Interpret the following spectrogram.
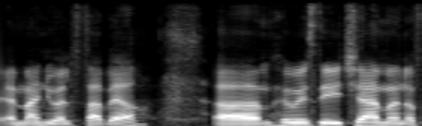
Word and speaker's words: Emmanuel Faber: We are lucky to be able to interview Emmanuel Faber, who is or I should pronounce that in the French way, Emmanuel Faber, who is the chairman of the board and CEO of Danone.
